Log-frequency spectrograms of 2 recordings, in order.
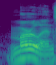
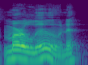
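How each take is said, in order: First: Said in the usual way. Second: Merloon with a long oo in the second syllable, like mer-LOON; slip of the tongue. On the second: Real, not acted. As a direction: trips on the name and says Merloon.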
